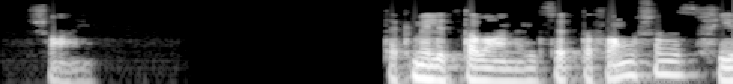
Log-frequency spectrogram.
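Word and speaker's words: sinh: طيب اوعى تتخيل طبعا ان الشاين الاكس هي ساين اتش في اكس، لا ده الاتش ده رمز مع الساين على بعض وبننطقه شاين.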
